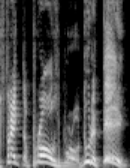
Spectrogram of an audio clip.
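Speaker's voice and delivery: put-on egging him on in a Latin accent. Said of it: "I'm doing the narration in Spanish".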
